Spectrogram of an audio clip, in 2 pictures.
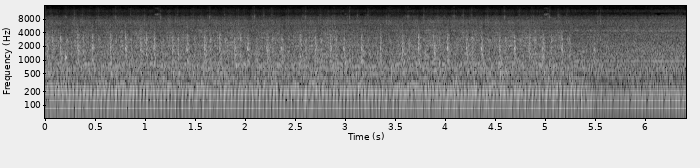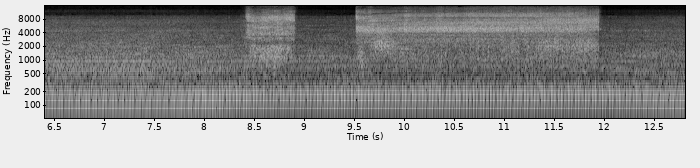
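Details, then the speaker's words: Abandoned Kenworth C500 off-highway mine truck diesel after priming and ether start; steady even idle clatter with some hissing bursts late on, fired right up and running, no air pressure yet. "oh yeah dude c500 kenor fired right up that's so awesome"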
